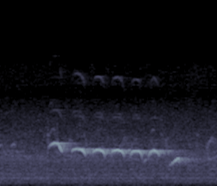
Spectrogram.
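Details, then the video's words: A hill blue flycatcher gives a high, thin, sweet, slightly wavering warbling phrase of about one and a half seconds over faint background hiss; a song-training recording for songbirds. "Masteran Burung Tledekan"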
